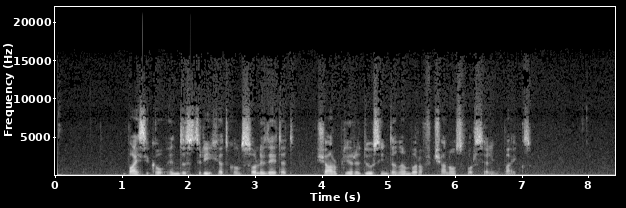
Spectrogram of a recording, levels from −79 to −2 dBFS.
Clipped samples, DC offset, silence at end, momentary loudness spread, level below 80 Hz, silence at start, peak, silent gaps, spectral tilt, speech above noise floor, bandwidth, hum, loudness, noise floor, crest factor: under 0.1%; under 0.1%; 0 s; 13 LU; -40 dBFS; 0.05 s; 0 dBFS; none; -2 dB/octave; 21 dB; 16.5 kHz; none; -19 LUFS; -41 dBFS; 22 dB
